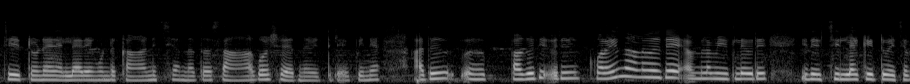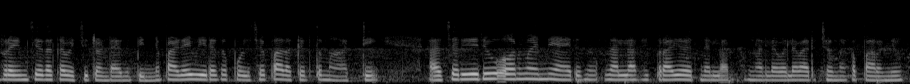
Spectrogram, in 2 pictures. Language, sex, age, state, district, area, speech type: Malayalam, female, 18-30, Kerala, Thiruvananthapuram, rural, spontaneous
